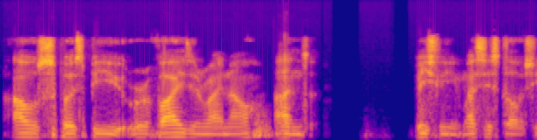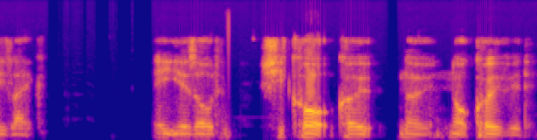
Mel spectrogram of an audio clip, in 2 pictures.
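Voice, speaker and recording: A teenage lad with a low, flat voice, muffled under a face mask, rambling through a story-time vlog. He is recorded dry and a little dull, with no room sound around him. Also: normal speed, dry recording. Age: teens. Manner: rambling, full of "like" and "basically". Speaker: vlogger.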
